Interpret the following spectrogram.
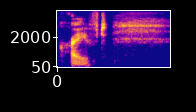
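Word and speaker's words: Kreeft: um i love peter craft and it's spelled it looks like it's criefed k-r-e-e-f-t but it's actually pronounced craft which is which means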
